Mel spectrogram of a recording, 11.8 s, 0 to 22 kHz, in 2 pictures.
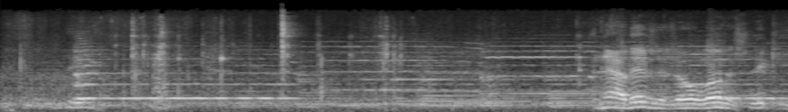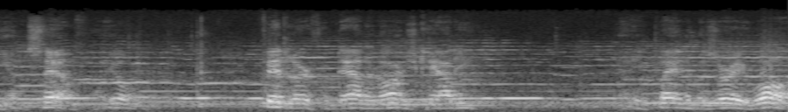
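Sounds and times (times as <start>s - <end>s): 
speech: 0.5s - 0.8s, 4.5s - 7.1s, 7.9s - 9.6s, 10.8s - 11.8s
wooden spoons knocked together as a folk percussion instrument: 0.5s - 3.5s.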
